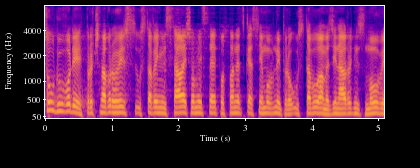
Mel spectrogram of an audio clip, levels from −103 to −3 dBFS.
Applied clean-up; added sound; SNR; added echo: neural mask model DeepFilterNet 3.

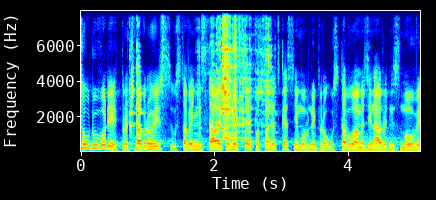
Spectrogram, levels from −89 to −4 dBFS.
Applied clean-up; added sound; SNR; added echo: none; Dishes, pots, and pans; 2 dB; none.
